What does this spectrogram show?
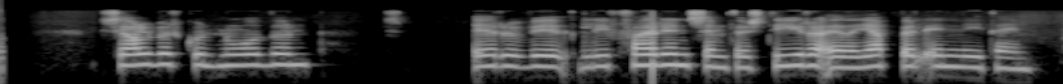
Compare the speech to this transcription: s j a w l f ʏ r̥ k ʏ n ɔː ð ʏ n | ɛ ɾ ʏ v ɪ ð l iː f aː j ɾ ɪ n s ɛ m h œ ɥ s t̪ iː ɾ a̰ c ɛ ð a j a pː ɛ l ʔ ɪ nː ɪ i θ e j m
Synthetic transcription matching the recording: s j a w l v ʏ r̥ k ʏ n ɔː ð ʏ n | ɛ ɾ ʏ v ɪ ð l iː f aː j ɾ ɪ n s ɛ m θ œ ɥ s t̪ iː ɾ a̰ ʔ ɛ ð a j a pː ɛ l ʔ ɪ nː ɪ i θ e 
